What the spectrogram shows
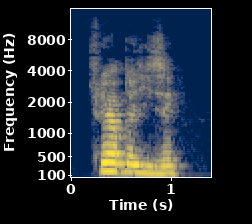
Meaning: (noun) flag of Québec; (verb) past participle of fleurdeliser
- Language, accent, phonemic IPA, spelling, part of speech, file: French, Canada, /flœʁ.də.li.ze/, fleurdelisé, noun / verb, LL-Q150 (fra)-fleurdelisé.wav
